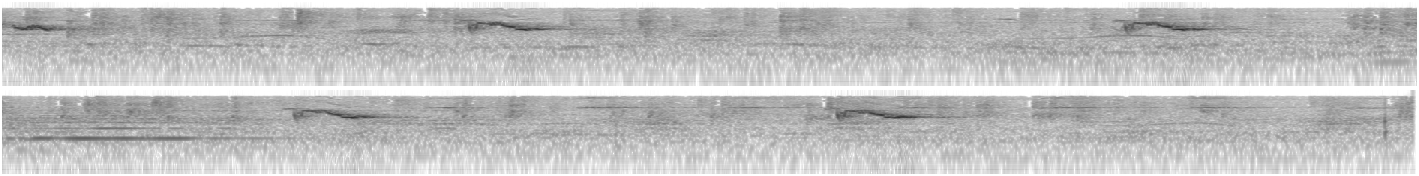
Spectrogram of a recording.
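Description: A bulbul gives short, bright, bubbling phrases, each dipping then lifting, repeated about every two seconds over a steady hiss of background noise.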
